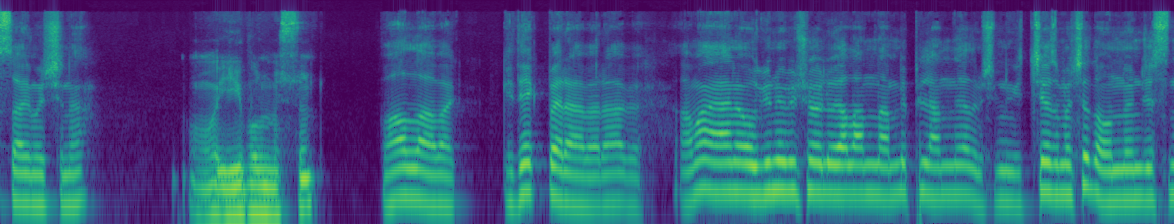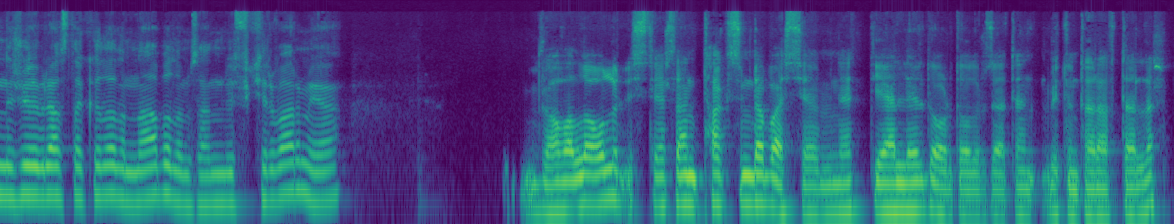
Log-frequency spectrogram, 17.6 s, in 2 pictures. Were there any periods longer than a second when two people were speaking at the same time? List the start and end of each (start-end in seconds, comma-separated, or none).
none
